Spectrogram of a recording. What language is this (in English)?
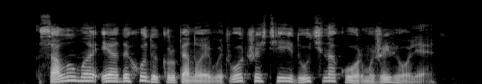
Belarusian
